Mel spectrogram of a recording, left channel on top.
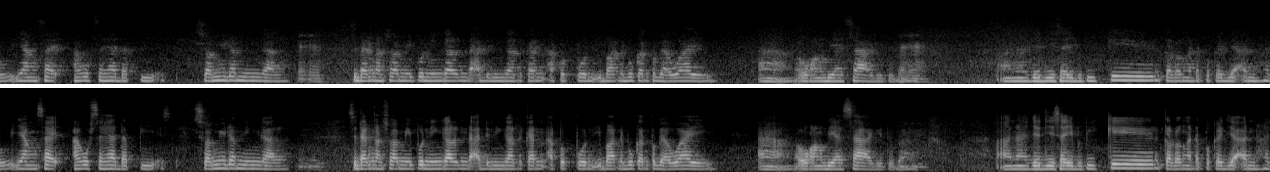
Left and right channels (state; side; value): normal; both; correlation 0.32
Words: yang harus saya hadapi. Suami udah meninggal. Sedangkan suami pun meninggal, tidak ada meninggalkan apapun, ibaratnya bukan pegawai. Orang biasa gitu bang. Nah jadi saya berpikir kalau nggak ada pekerjaan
